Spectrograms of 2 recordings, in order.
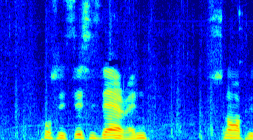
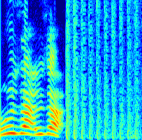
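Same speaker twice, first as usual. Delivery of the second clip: startled; 5 dB louder, much slower than usual. Real, not acted. Sudden enemy appears.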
